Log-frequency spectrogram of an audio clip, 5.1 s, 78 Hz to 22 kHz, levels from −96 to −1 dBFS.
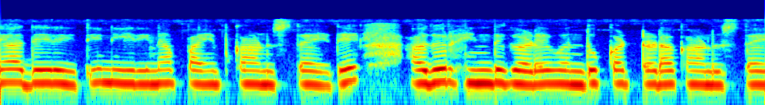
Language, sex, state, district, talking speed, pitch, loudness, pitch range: Kannada, female, Karnataka, Bidar, 140 wpm, 250 Hz, -15 LUFS, 245-260 Hz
